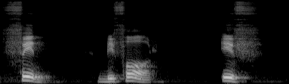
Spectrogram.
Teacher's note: Ini adalah fricative tipe voiceless labiodental fricative. Labiodental karena untuk memproduksi suara f, kita harus menyentuhkan gigi bawah dengan bibir atas.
